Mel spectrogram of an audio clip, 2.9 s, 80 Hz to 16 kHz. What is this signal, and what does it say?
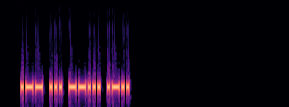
Morse code, heard as a keyed tone, about 50 wpm, 700 Hz. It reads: WS7L
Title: USA Call Signs - 4 Characters - Repeated 2x - 50wpm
